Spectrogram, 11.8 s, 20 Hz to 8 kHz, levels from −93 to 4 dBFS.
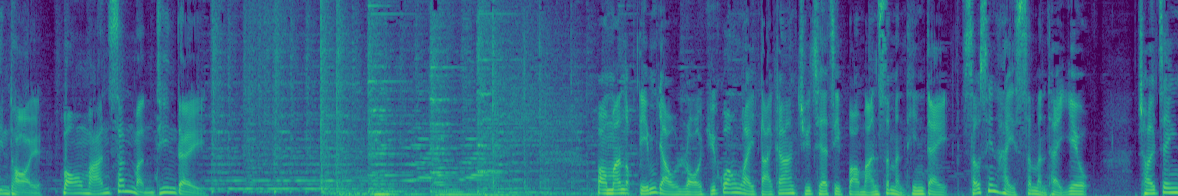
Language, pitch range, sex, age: Chinese, 115-155 Hz, male, 30-49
